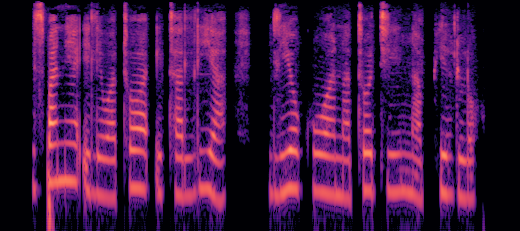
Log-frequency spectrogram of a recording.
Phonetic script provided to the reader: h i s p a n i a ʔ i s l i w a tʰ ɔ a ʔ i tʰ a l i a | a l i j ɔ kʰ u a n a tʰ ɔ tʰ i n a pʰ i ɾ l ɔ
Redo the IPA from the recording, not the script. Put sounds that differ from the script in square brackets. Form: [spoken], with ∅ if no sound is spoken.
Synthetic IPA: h i s p a n i a ʔ i [∅] l i w a tʰ ɔ a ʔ i tʰ a l i a | [i] l i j ɔ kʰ u a n a tʰ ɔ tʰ i n a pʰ i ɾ l ɔ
